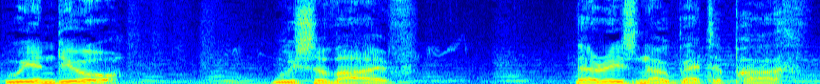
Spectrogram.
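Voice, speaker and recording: Game role: weary, solemn male confederacy leader actor, very slow deliberate delivery, music behind. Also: medium pitch, expressive, lightly acted. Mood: resolute, solemn. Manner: solemn, deliberate, weighty pauses. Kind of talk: video game voice acting. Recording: background music.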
